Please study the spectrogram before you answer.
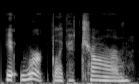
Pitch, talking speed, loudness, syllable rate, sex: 190 Hz, 215 wpm, -17 LUFS, 4.8 syllables/s, female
